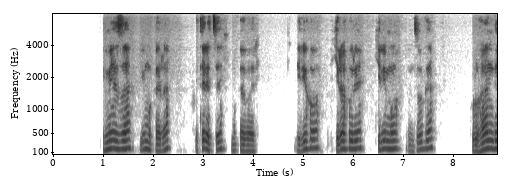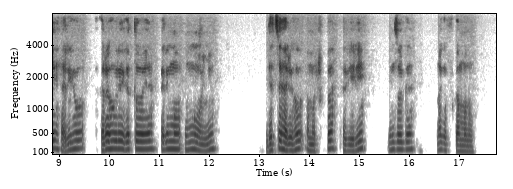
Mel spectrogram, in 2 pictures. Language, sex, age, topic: Kinyarwanda, male, 25-35, finance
